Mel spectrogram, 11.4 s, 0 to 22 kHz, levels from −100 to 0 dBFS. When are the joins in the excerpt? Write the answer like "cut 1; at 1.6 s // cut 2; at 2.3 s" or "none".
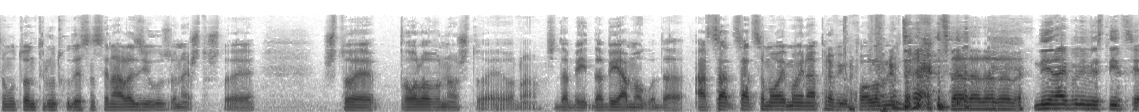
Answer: cut 1; at 5.5 s // cut 2; at 6.9 s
